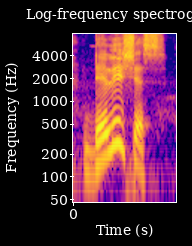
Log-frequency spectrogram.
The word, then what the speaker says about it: delicious: Delicious is wrong pronunciation. Delicious. Delicious. Delicious. Test second syllable.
